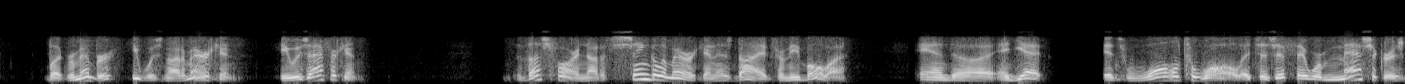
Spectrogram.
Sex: male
